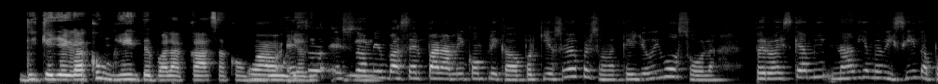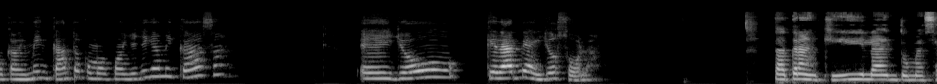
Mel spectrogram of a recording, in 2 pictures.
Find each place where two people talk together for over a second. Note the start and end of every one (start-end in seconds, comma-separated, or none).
2.4-3.8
